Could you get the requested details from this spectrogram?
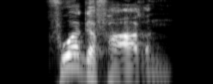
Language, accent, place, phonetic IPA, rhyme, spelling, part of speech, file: German, Germany, Berlin, [ˈfoːɐ̯ɡəˌfaːʁən], -oːɐ̯ɡəfaːʁən, vorgefahren, verb, De-vorgefahren.ogg
- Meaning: past participle of vorfahren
